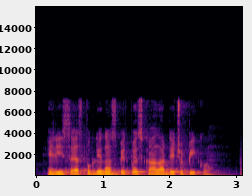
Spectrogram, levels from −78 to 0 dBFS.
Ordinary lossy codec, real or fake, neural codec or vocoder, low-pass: MP3, 64 kbps; real; none; 7.2 kHz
